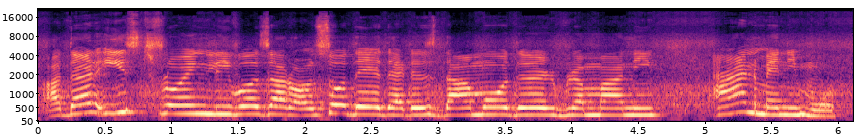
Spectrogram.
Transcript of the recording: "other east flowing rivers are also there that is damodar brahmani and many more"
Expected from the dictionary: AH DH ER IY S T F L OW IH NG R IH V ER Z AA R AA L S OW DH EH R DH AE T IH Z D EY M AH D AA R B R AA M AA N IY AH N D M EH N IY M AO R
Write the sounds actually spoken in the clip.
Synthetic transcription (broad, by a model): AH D ER IY S T F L OW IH NG L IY V ER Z AA R AA L S OW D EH R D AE T IH Z D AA M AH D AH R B R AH M AA N IY AH N D M EH N IY M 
